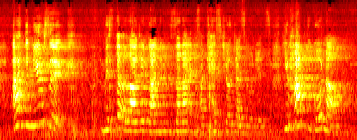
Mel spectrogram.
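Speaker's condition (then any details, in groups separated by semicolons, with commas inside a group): No condition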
